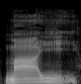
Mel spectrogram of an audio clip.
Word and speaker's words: mai: accent, a lot of people end up saying my, where it would be, you would end up with mu, a, instead of mu, a, e. You want to make sure you have the e sound at the end. So, mai, mai, mai. Mai. It can help if you kind of like smile a little bit. Mai. So you're using more of your teeth.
